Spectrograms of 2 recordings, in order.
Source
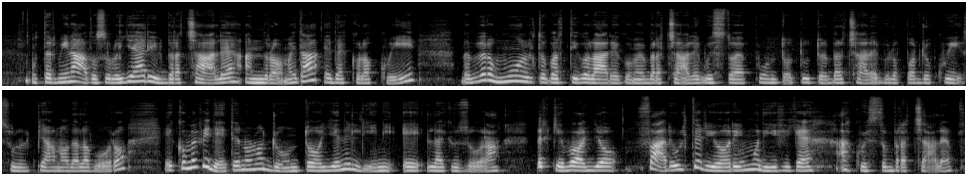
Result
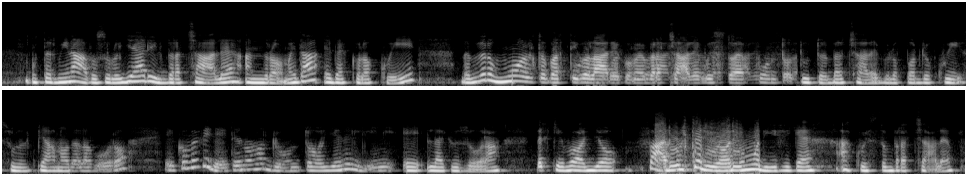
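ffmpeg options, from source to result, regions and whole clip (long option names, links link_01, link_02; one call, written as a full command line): ffmpeg -i in.wav -filter_complex "[0:a]asettb=1/sr,asplit=3[link_01][link_02][link_03];[link_01]atrim=end=5.104[link_04];[link_02]atrim=start=5.1:end=7.95,asetpts=PTS-STARTPTS,afade=type=in:duration=0.004:curve=qsin,afade=type=out:start_time=2.846:duration=0.004:curve=qsin,highpass=440,aecho=1:1:608:0.15,atrim=end_sample=125685,asplit=2[link_05][link_06];[link_06]highpass=frequency=720:poles=1,volume=15dB,asoftclip=type=tanh:threshold=-3.5dB[link_07];[link_05][link_07]amix=inputs=2:normalize=0,lowpass=frequency=1600:poles=1,volume=-6dB[link_08];[link_03]atrim=start=7.946[link_09];[link_04][link_08]acrossfade=duration=0.004:curve1=hsin:curve2=qsin[link_10];[link_10][link_09]acrossfade=duration=0.004:curve1=qsin:curve2=hsin,asettb=1/sr,asplit=3[link_11][link_12][link_13];[link_11]atrim=end=10.314[link_14];[link_12]atrim=start=10.31:end=13.69,asetpts=PTS-STARTPTS,afade=type=in:duration=0.004:curve=qsin,afade=type=out:start_time=3.376:duration=0.004:curve=qsin,flanger=delay=20:depth=3.6:speed=2.2,bass=frequency=250:gain=-11,treble=frequency=4000:gain=-5[link_15];[link_13]atrim=start=13.686[link_16];[link_14][link_15]acrossfade=duration=0.004:curve1=hsin:curve2=qsin[link_17];[link_17][link_16]acrossfade=duration=0.004:curve1=qsin:curve2=hsin,asettb=1/sr,asplit=3[link_18][link_19][link_20];[link_18]atrim=end=16.174[link_21];[link_19]atrim=start=16.17:end=17.22,asetpts=PTS-STARTPTS,afade=type=in:duration=0.004:curve=qsin,afade=type=out:start_time=1.046:duration=0.004:curve=qsin,acrossover=split=5200[link_22][link_23];[link_23]acompressor=threshold=-51dB:ratio=4:attack=1:release=60[link_24];[link_22][link_24]amix=inputs=2:normalize=0,asplit=2[link_25][link_26];[link_26]highpass=frequency=720:poles=1,volume=28dB,asoftclip=type=tanh:threshold=-5dB[link_27];[link_25][link_27]amix=inputs=2:normalize=0,lowpass=frequency=6600:poles=1,volume=-6dB[link_28];[link_20]atrim=start=17.216[link_29];[link_21][link_28]acrossfade=duration=0.004:curve1=hsin:curve2=qsin[link_30];[link_30][link_29]acrossfade=duration=0.004:curve1=qsin:curve2=hsin,lowpass=1200,equalizer=frequency=190:width=3.2:gain=15,alimiter=level_in=4dB:limit=-1dB:release=50:level=0:latency=1,volume=-1dB" out.wav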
